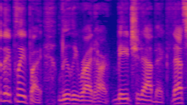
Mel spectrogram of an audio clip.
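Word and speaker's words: Mädchen Amick: Lily Reinhart, Maid Shadabek. That's how you pronounce her name.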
